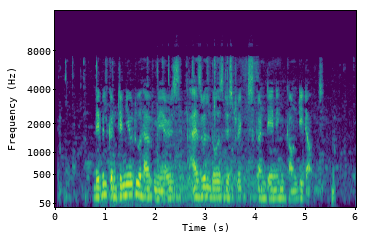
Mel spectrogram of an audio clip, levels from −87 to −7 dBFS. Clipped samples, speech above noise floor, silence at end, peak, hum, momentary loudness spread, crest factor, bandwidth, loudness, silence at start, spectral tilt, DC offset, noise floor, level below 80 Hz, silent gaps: under 0.1%; 25 dB; 0.45 s; -2 dBFS; none; 17 LU; 20 dB; 7.6 kHz; -22 LUFS; 0.05 s; -5.5 dB/octave; under 0.1%; -46 dBFS; -56 dBFS; none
